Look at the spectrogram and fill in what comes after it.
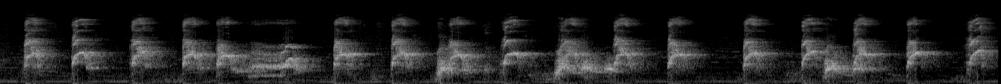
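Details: Pet dogs barking in a steady run of sharp, harsh barks, nearly two per second for ten seconds, with some barks overlapping as if more than one dog joins in; faint low hum beneath.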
